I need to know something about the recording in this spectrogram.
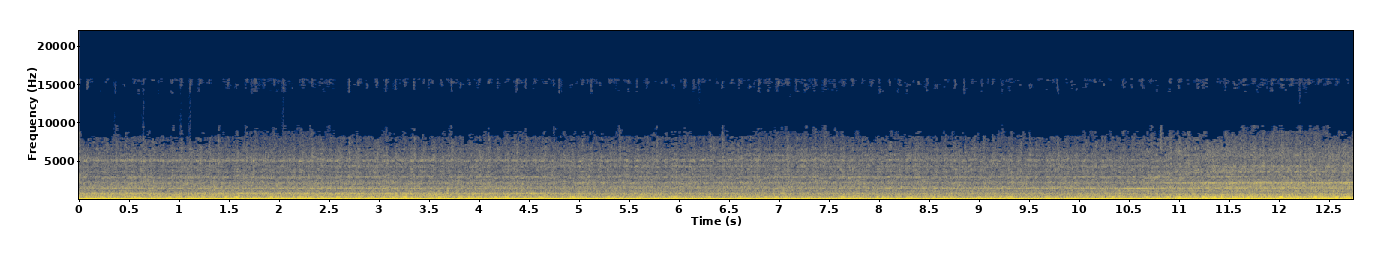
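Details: Old Whirlpool washer with old-school agitator, owner suspects the pump: heavy low droning hum with a loose, uneven rattle underneath during agitation; rattling and grinding noise, cause unconfirmed.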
